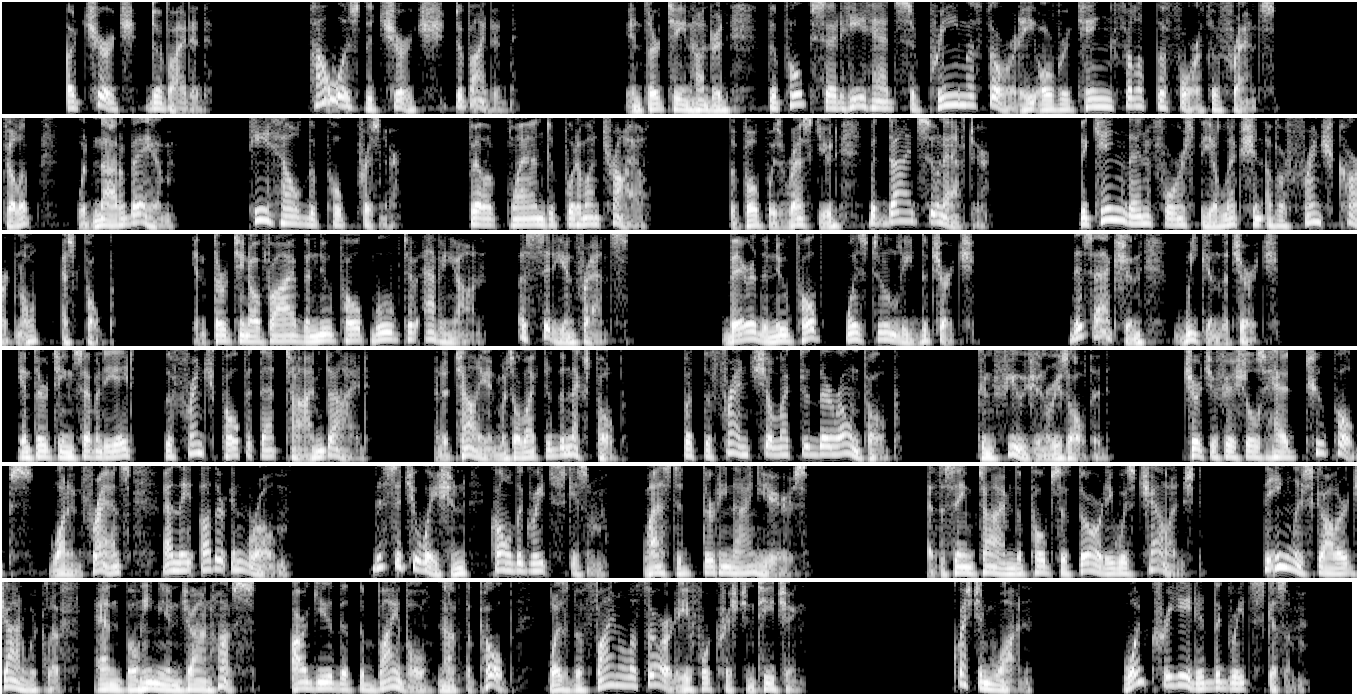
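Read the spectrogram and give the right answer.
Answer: In 1378 an Italian was elected Pope but the French elected their own Pope, so the church had two popes, one in France and one in Rome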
